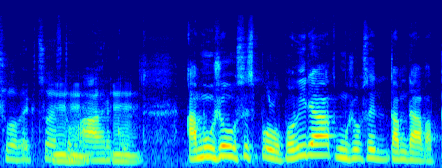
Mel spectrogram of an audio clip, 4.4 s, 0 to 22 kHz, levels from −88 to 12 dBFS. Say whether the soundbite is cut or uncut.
uncut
